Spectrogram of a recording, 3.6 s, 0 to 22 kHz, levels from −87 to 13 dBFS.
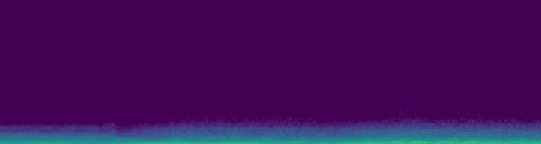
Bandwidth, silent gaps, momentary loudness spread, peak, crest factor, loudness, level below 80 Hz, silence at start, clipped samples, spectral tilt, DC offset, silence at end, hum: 3.1 kHz; none; 10 LU; -12 dBFS; 14 dB; -27 LUFS; -42 dBFS; 0 s; under 0.1%; -13 dB/octave; under 0.1%; 0 s; none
